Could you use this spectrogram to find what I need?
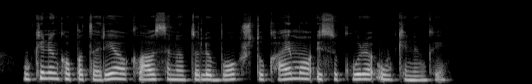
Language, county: Lithuanian, Šiauliai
